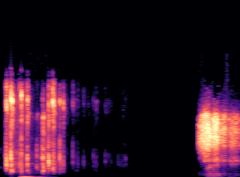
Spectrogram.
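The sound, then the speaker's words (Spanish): Crisp computer keyboard clatter in two short bursts as a person types a couple of things: a quick run of overlapping key taps, a pause of about a second, then another sharp flurry of clicks. “Abro ahí mi, Bajo la pantalla, estoy tranquilito, tecleo un par de cositas”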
